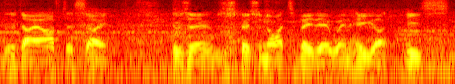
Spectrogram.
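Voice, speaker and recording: A middle-aged man from New Zealand, a former rugby player answering interview questions in a relaxed, rambling way with many fillers and restarts. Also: on the low side, moderate pace, noisy background.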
